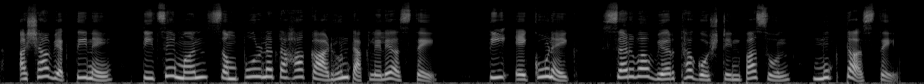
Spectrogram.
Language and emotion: Marathi, neutral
